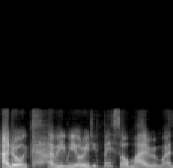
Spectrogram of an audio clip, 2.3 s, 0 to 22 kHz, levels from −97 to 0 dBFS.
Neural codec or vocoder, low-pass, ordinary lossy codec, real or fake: codec, 16 kHz, about 1 kbps, DyCAST, with the encoder's durations; none; none; fake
